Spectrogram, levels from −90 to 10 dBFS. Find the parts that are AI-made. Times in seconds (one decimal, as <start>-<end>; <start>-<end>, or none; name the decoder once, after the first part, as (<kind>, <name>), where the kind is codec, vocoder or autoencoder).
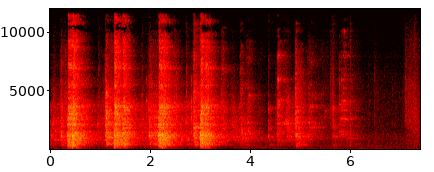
2.1-6.5 (vocoder, BigVGAN v2)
